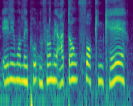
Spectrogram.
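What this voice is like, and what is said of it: Mock Scouser accent. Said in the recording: “you can hear that Scouser accent. It's awful”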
